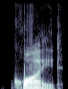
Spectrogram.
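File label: "quite", American English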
